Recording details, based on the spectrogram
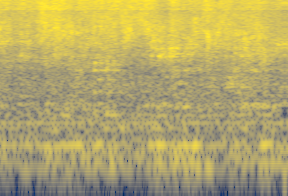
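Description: Water runs into a tall glass jar with a steady, close, full splashing hiss that barely changes over the short stretch.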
